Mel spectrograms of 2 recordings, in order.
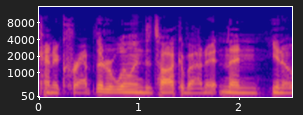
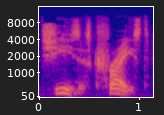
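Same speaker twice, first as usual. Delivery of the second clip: exasperated; 5 semitones higher, 6 dB quieter, much slower than usual. Retold or imitated. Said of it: "I was like".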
